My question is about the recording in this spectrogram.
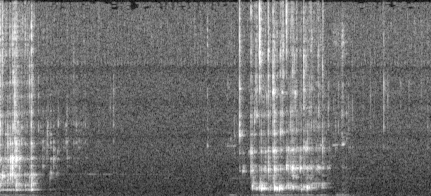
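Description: Liquid pouring and splashing into a glass test tube in two short bursts, the first right at the start and a longer one about two and a half seconds in.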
